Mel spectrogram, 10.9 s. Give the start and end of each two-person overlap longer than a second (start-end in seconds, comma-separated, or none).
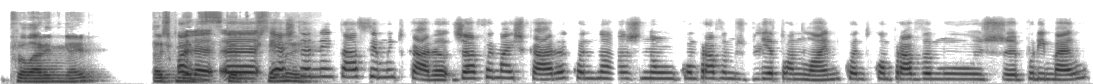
1.8-3.3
